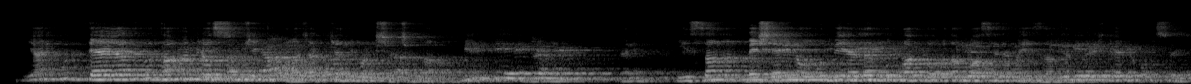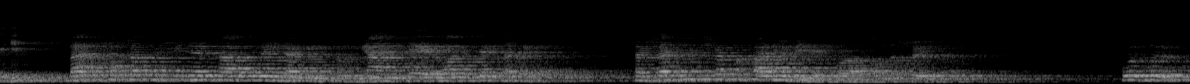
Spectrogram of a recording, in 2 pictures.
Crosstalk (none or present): present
